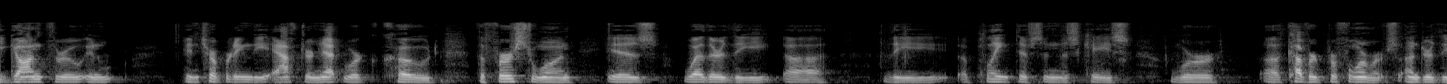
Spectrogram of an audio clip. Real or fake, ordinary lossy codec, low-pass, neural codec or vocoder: real; AAC, 32 kbps; 7.2 kHz; none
